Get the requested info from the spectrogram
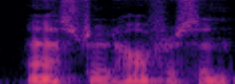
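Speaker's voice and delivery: usual speaking voice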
